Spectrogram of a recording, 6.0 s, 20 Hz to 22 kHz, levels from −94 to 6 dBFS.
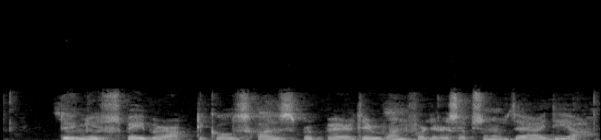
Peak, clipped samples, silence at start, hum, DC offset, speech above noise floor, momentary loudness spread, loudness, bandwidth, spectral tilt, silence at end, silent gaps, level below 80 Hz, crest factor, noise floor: -16 dBFS; under 0.1%; 0.1 s; none; under 0.1%; 28 dB; 6 LU; -33 LUFS; 8.4 kHz; -3.5 dB/octave; 0 s; none; -76 dBFS; 18 dB; -62 dBFS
